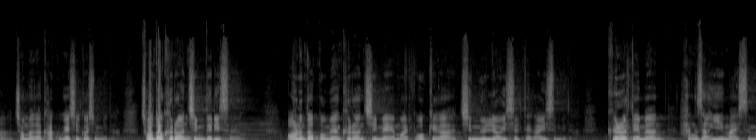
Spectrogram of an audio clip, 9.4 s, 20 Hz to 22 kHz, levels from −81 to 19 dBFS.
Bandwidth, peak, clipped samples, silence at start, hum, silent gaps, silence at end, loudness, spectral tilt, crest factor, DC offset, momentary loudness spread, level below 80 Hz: 17 kHz; -8 dBFS; under 0.1%; 0 s; none; none; 0 s; -26 LUFS; -5 dB/octave; 18 dB; under 0.1%; 13 LU; -48 dBFS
